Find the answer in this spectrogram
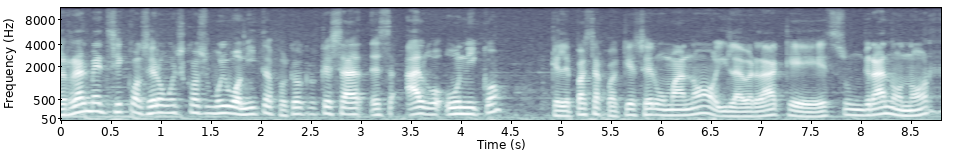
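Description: A man talks at a moderate pace in an ordinary speaking voice, his intonation lively. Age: 60s. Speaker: former Olympic volunteer. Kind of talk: interview.

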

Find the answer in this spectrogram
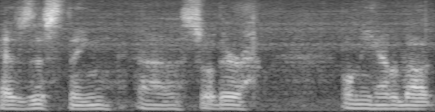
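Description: A man's fairly low, flat monotone at a fairly slow pace, with light background noise. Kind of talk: casual tour narration. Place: boat. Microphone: phone near.

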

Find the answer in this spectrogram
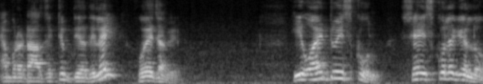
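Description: This man has an ordinary speaking voice and lively intonation. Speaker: English teacher. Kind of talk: lecture.

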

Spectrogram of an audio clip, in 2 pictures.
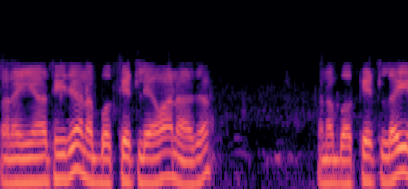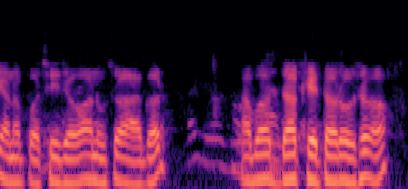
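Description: This man has a plain, everyday voice, pitched in the middle range, with fairly even intonation. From Gujarat, India (Ahmedabad). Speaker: vlogger. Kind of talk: casual vlog narration. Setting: outdoors on a farm.

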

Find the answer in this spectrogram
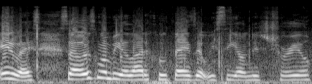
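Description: A woman at a moderate pace, with ordinary pitch variation, dry sound without echo, and light background noise. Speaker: vlogger. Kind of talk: casual vlog chat. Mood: cheerful, laughing. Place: forest. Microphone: phone near.

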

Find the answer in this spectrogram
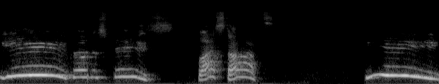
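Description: This put-on character voice reaches an extremely high pitch. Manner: playful, whinnying, horse-like.

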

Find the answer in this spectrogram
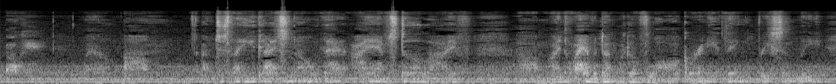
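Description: Whispering at a moderate pace, a man speaks with music in the background. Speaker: vlogger. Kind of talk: casual talk to camera. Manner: whispered. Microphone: webcam.

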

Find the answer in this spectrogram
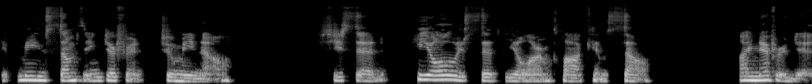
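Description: This woman's voice is fairly low in pitch and somewhat breathy, with ordinary pitch variation. She talks at a fairly slow pace in a dry, close sound with no echo. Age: 80s+. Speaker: family therapist and researcher. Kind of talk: interview answer.

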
